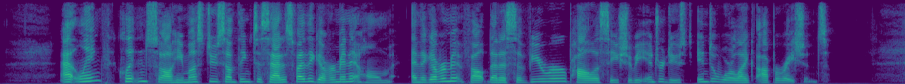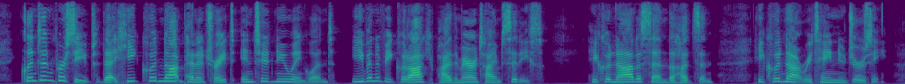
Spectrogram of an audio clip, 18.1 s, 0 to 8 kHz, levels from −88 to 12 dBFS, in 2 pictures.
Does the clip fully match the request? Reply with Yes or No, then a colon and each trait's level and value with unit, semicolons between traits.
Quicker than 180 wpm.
Yes: average, 190 wpm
